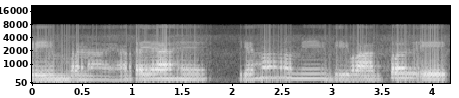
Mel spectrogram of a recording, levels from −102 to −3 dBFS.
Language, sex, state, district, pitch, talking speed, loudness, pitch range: Hindi, female, Maharashtra, Gondia, 240 Hz, 130 wpm, -17 LUFS, 220-250 Hz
